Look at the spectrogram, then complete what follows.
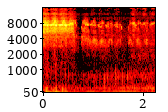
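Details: Cuckoo chick begging from a foster mother; a loud, thin hissing call for half a second, then fainter wavering high notes trailing off.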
